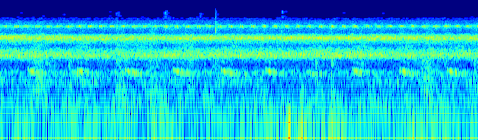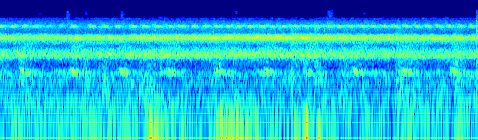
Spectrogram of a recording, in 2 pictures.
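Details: At night a steady cricket trill rings on continuously, high and shimmering, with quieter descending chirps repeating at a quick, even pace and a few faint low thumps.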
